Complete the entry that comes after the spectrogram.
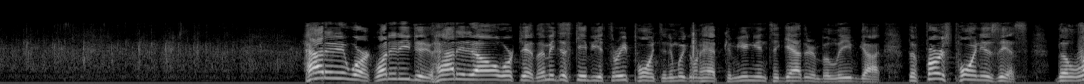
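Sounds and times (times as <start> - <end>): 
audience applause: 0.0 - 3.1
speech: 3.1 - 10.8.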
